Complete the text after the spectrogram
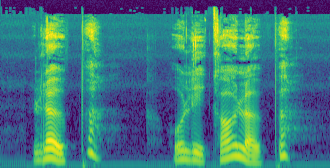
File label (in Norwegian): laupe, Numedalsmål; Ho lika o laupe.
